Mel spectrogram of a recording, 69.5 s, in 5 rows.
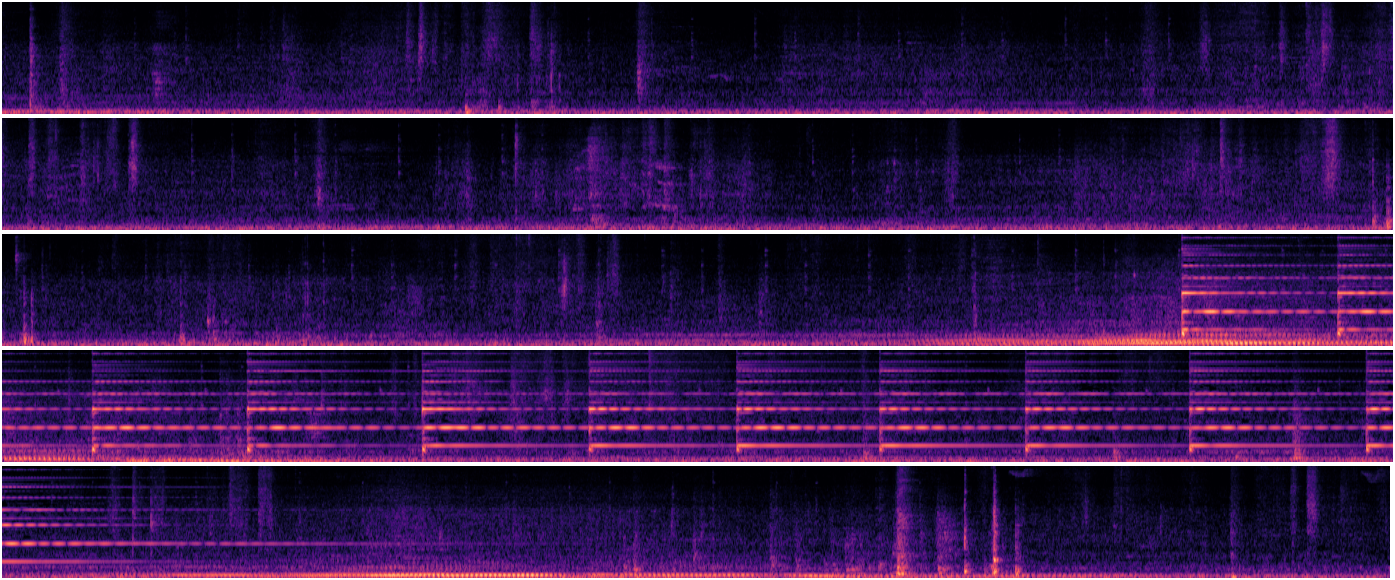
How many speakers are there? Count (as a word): zero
